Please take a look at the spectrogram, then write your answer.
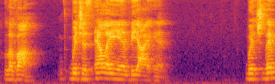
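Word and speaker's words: Lanvin: and that's not it the n in french is usually silent just like um lavon which is l-a-n-v-i-n which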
